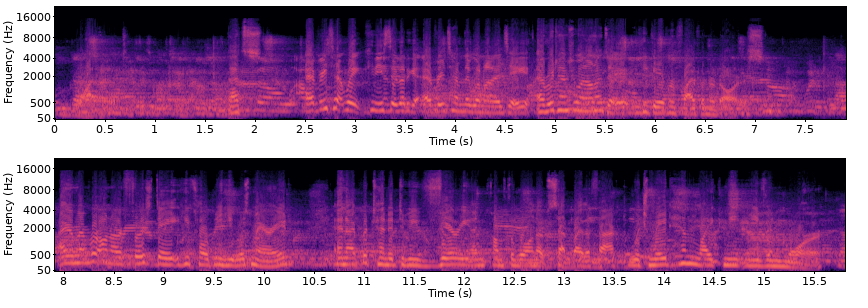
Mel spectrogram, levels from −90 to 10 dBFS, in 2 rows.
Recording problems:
distortion; slight; 7% of the sound clipped
background chatter; loud; throughout; 4 voices, 6 dB below the speech

